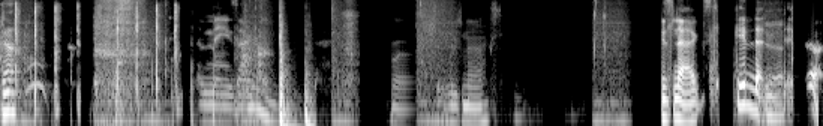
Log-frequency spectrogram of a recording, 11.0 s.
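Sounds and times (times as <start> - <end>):
speech: 0.0 - 0.4, 6.2 - 6.6, 8.8 - 10.9
people clapping: 0.0 - 2.5.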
